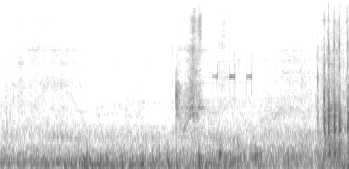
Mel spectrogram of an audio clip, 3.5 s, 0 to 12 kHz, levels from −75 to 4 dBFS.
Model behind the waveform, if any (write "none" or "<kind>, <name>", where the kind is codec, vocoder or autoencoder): none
